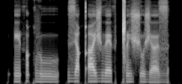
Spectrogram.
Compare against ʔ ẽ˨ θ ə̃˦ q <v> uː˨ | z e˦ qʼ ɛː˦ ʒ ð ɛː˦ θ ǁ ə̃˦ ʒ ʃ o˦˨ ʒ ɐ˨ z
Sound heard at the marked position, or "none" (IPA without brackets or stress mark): v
